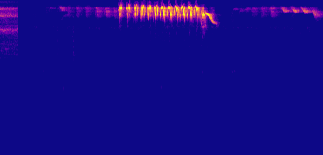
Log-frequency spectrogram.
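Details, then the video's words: Female bananaquit singing at sunset: a very high, sibilant, buzzy trill of rapid pulses lasting about two seconds and ending in a brief downward flick, with soft high notes before and after and faint background rustle. "Fêmea de Sibite Cantando ao Pôr do Sol"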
